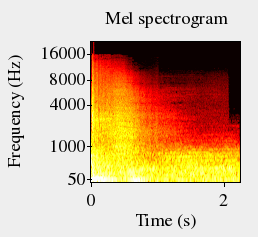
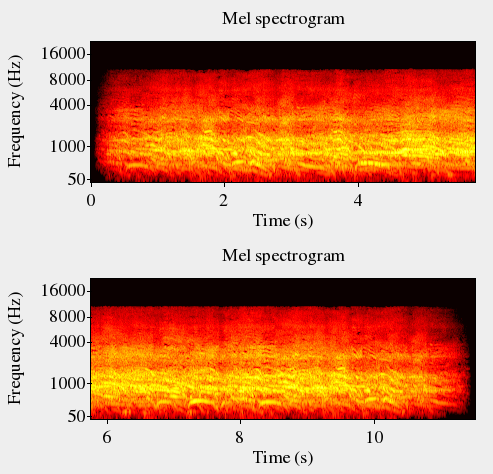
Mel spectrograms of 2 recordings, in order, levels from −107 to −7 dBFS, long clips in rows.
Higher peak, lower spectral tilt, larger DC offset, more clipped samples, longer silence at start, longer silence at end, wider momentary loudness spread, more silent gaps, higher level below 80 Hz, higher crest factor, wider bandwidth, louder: first, 0 dBFS vs -14 dBFS; first, -6 dB/octave vs -1 dB/octave; neither; neither; second, 0 s vs 0.25 s; second, 0 s vs 0.3 s; about the same, 10 LU vs 9 LU; neither; first, -16 dBFS vs -78 dBFS; about the same, 14 dB vs 16 dB; about the same, 11 kHz vs 11 kHz; first, -18 LUFS vs -29 LUFS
